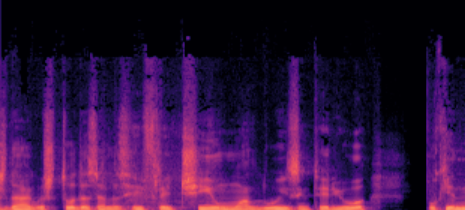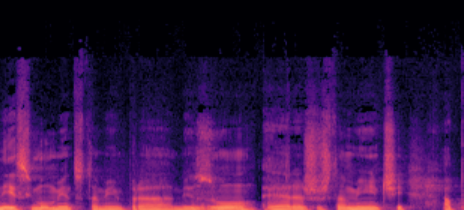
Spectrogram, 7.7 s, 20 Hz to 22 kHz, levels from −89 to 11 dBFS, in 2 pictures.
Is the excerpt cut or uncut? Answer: uncut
